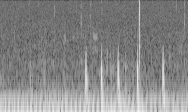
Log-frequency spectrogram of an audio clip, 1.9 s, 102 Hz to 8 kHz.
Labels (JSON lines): {"label": "biophony, knock", "recorder": "SoundTrap 300"}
